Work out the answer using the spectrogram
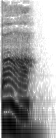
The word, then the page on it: baa: British English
